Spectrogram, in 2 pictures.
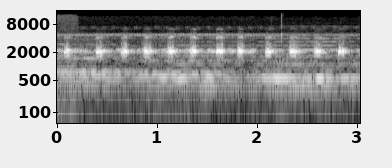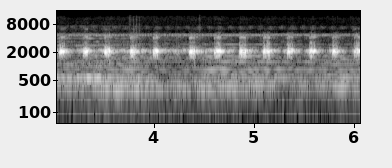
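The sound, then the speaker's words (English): A cricket-like insect calls in steady, evenly spaced chirps, about three per second, clear, over a constant low droning background with no talking. “Still, a wonderful and clear recording of an excellent crickety-type insect thing, Milton.”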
